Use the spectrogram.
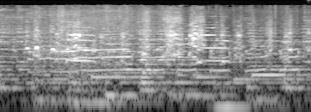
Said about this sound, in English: "Who are you?" ask the hens in the hen house. The stork tells them about his home, Africa. "He lies!" they cry.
